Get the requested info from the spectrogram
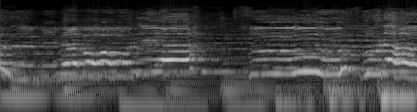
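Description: A woman singing a Mexican ranchera in long held notes with wide vibrato, without words, over recorded accompaniment with a low line that steps from note to note.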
